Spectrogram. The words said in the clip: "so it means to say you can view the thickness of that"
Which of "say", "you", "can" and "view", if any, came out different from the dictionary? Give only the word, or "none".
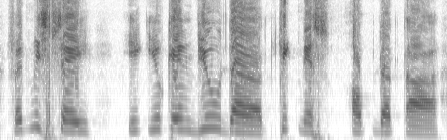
view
